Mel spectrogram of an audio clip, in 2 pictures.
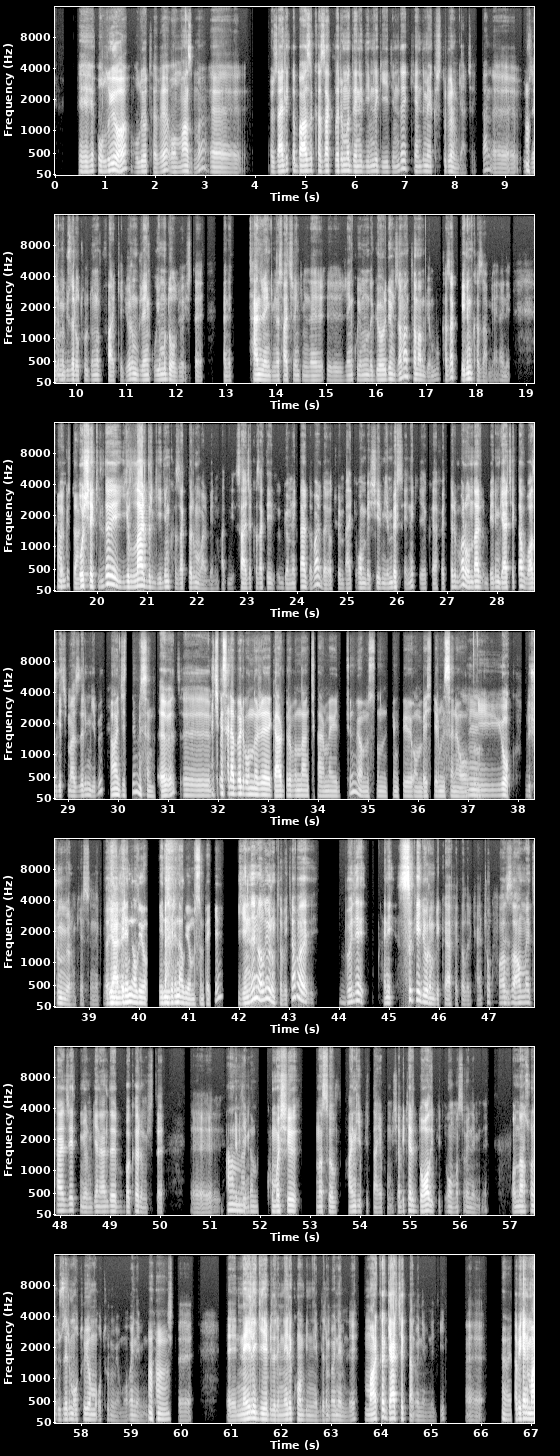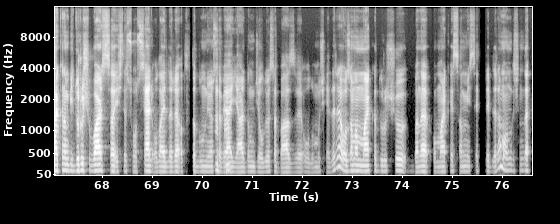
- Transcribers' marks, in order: unintelligible speech; scoff
- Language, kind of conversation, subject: Turkish, podcast, Giyinirken rahatlığı mı yoksa şıklığı mı önceliklendirirsin?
